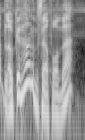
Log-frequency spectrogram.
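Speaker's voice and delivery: high, sing-song, swooping country yokel voice. Speaker attempts a line in the Baldrick voice for the guys listening. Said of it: "Be more country bumpkin".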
